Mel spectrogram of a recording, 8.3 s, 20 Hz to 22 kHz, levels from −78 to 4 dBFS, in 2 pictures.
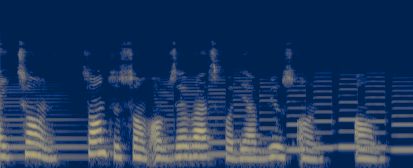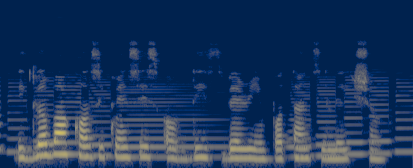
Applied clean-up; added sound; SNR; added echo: none; Wind instrument, woodwind instrument; 14 dB; none.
